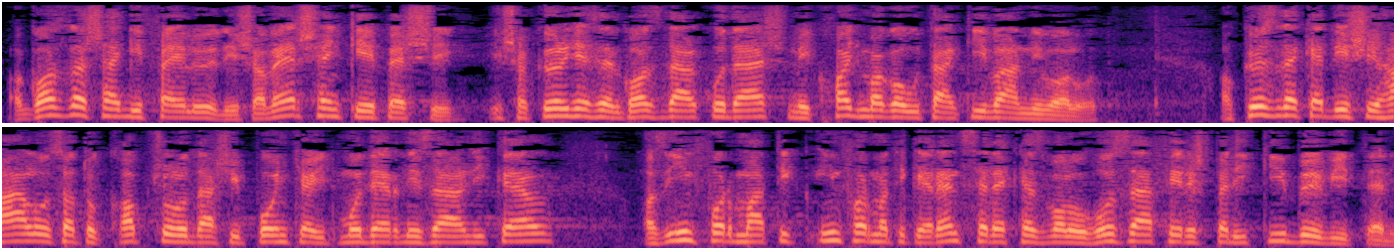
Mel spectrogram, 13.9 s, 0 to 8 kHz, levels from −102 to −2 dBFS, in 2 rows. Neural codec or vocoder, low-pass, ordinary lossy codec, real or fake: none; 7.2 kHz; MP3, 32 kbps; real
